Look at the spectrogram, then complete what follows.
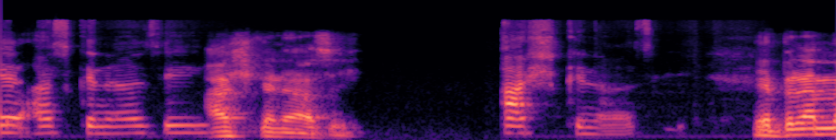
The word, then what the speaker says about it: Ashkenazi: Ashkenazi?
